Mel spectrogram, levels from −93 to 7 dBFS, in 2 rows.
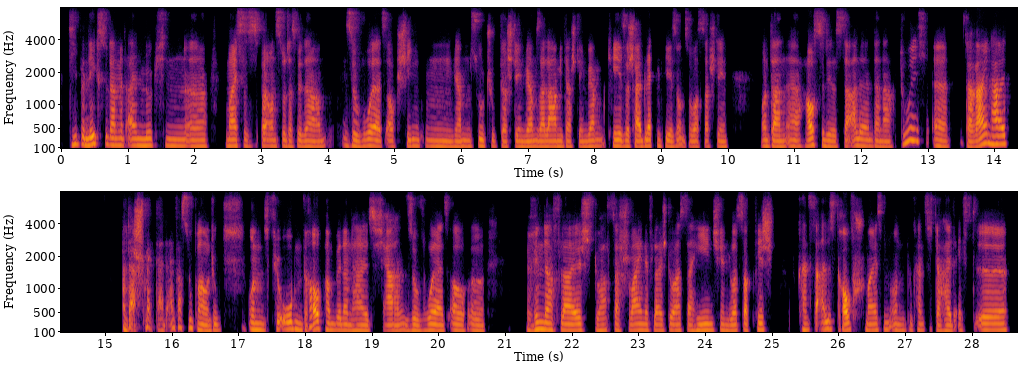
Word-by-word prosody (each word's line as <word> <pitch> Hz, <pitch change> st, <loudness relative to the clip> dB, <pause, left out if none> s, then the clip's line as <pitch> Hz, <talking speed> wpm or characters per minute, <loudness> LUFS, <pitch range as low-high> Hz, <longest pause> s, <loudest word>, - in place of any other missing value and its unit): Die 165 Hz, +1 st, 0 dB
belegst 160 Hz, +1 st, +3 dB
du 165 Hz, -, -3 dB
dann 145 Hz, -1 st, +2 dB
mit 145 Hz, -1 st, -2 dB
allen 140 Hz, -1 st, +1 dB
möglichen, 135 Hz, -1 st, -1 dB
äh 125 Hz, 0 st, -1 dB, 0.3 s
meist 130 Hz, +1 st, +1 dB
ist 130 Hz, -, -5 dB
es -, -, -13 dB
bei 135 Hz, -, +2 dB
uns 125 Hz, -1 st, -2 dB
so, 130 Hz, -, -3 dB
dass 120 Hz, -2 st, -4 dB
wir 125 Hz, -, -1 dB
da 115 Hz, -1 st, 0 dB, 0.3 s
sowohl 130 Hz, -1 st, 0 dB
als 120 Hz, -2 st, +2 dB
auch 120 Hz, 0 st, -2 dB
Schinken 120 Hz, -3 st, -3 dB
wir 115 Hz, -, -2 dB
haben 120 Hz, +1 st, -2 dB
Sucuk 125 Hz, -1 st, -3 dB
da 115 Hz, -, -1 dB
stehen, 115 Hz, 0 st, -2 dB
wir 115 Hz, -, +3 dB
haben 115 Hz, +1 st, 0 dB
Salami 115 Hz, 0 st, +2 dB
da 115 Hz, 0 st, -2 dB
stehen, 115 Hz, 0 st, -5 dB
wir 120 Hz, -, +2 dB
haben 130 Hz, +1 st, -4 dB
Käse, 130 Hz, -2 st, +1 dB
Scheiblettenkäse 125 Hz, +1 st, +1 dB
und -, -, -6 dB
so 115 Hz, -, -5 dB
was 120 Hz, -, -2 dB
da 120 Hz, -, -4 dB
stehen. 115 Hz, -2 st, -5 dB, 0.5 s
Und 130 Hz, -1 st, -3 dB
dann, 120 Hz, 0 st, +3 dB
äh, 125 Hz, -1 st, -2 dB
haust 135 Hz, +4 st, +5 dB
du 135 Hz, -, -1 dB
dir 125 Hz, -1 st, +1 dB
das 115 Hz, +1 st, -5 dB
da -, -, +1 dB
alle 135 Hz, -1 st, +1 dB
danach 115 Hz, -3 st, -3 dB
durch 235 Hz, +4 st, 0 dB
äh, 125 Hz, -3 st, 0 dB, 0.2 s
da 115 Hz, -, +2 dB
rein 170 Hz, +9 st, +6 dB
halt 170 Hz, +1 st, +6 dB, 1.1 s
und -, -, -1 dB
das -, -, +3 dB
schmeckt -, -, -1 dB
halt -, -, -6 dB
einfach 175 Hz, +1 st, -4 dB
super 155 Hz, -7 st, +1 dB
und 115 Hz, -1 st, 0 dB
du 125 Hz, -1 st, -3 dB, 0.4 s
Und 135 Hz, -3 st, +1 dB
für 150 Hz, -, -1 dB
obendrauf 150 Hz, +1 st, +4 dB
haben 135 Hz, -3 st, 0 dB
wir 130 Hz, -, 0 dB
dann 125 Hz, -2 st, 0 dB
halt, 120 Hz, -1 st, 0 dB, 0.2 s
ja, 115 Hz, +1 st, +1 dB
sowohl 120 Hz, +2 st, +1 dB
als 120 Hz, 0 st, +1 dB
auch, 120 Hz, -1 st, 0 dB
äh, -, -, -6 dB, 0.7 s
Rinderfleisch, 130 Hz, -1 st, +3 dB
du 120 Hz, -, -3 dB
hast 125 Hz, +1 st, -5 dB
da 130 Hz, -, 0 dB
Schweinefleisch, 125 Hz, 0 st, 0 dB
du 125 Hz, -2 st, +1 dB
hast 125 Hz, -1 st, -2 dB
da 120 Hz, -, -1 dB
Hähnchen, 125 Hz, +1 st, 0 dB
du 120 Hz, -, 0 dB
hast 120 Hz, -, -1 dB
da -, -, +6 dB
Fisch. 135 Hz, -1 st, 0 dB, 0.2 s
Du -, -, -40 dB
kannst 130 Hz, +1 st, -4 dB
da -, -, +4 dB
alles 150 Hz, 0 st, 0 dB
drauf 130 Hz, +3 st, +6 dB, 0.2 s
schmeißen 130 Hz, +1 st, -1 dB
und 120 Hz, -2 st, -4 dB
du -, -, -8 dB
kannst 130 Hz, +2 st, -7 dB
dich 140 Hz, -, -17 dB
da 115 Hz, -2 st, -1 dB
halt 115 Hz, -1 st, -1 dB
echt, 125 Hz, -1 st, -11 dB
äh, 130 Hz, 0 st, +3 dB
125 Hz, 215 wpm, -24 LUFS, 120-135 Hz, 1.1 s, rein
